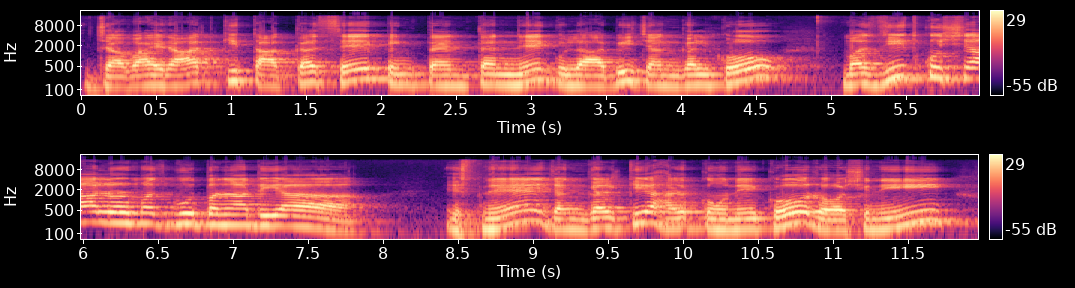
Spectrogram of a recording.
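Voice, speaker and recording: A man's voice: fairly high pitch, animated, takes it slowly, fairly bright tone, roomy sound. A man reading a scripted children's story as its narrator.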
